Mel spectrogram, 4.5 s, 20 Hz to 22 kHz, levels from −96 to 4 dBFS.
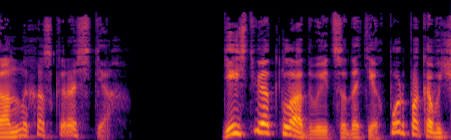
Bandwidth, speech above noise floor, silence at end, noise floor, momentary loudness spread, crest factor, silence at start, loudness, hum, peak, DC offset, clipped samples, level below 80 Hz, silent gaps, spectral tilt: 15.5 kHz; over 68 dB; 0 s; under -90 dBFS; 11 LU; 20 dB; 0 s; -23 LUFS; none; -4 dBFS; under 0.1%; under 0.1%; -62 dBFS; 1.32-2.22 s; -5.5 dB/octave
